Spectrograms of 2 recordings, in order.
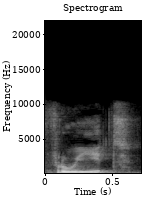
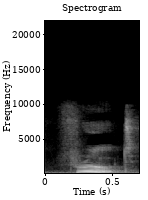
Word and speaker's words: fruit: It isn't fruit, no, it isn't fruit, it's fruit, it's one sound, fruit.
